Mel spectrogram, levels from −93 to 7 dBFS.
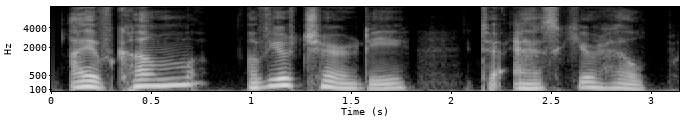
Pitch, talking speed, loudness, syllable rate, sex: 145 Hz, 190 wpm, -20 LUFS, 4.9 syllables/s, male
